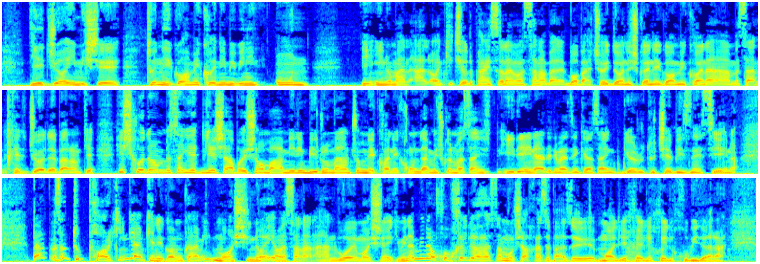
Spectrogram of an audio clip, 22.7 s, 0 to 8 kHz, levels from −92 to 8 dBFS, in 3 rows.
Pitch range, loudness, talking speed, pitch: 110-175 Hz, -23 LUFS, 210 wpm, 140 Hz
